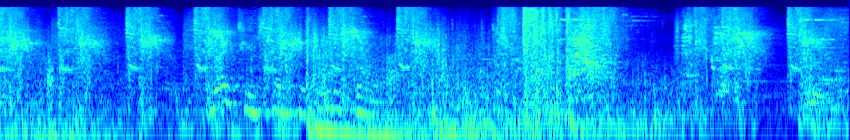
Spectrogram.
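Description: Magic spells crackle and whoosh in a busy fight.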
